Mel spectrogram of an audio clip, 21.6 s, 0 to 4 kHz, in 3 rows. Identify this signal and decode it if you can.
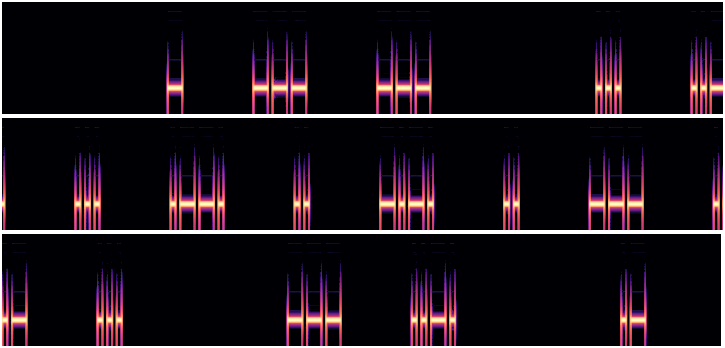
Morse code, heard as a keyed tone, about 25 wpm, spaced as for 10 wpm, 550 Hz. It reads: TOO SUSPICIOUS OF A
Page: News Headlines in Morse Code at 10 WPM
